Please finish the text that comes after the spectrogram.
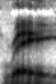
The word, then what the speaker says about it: Rei: After Jyn, we get to respect Ry, pronounced Ry. Rey.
